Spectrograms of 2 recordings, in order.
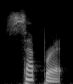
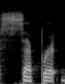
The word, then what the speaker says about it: separate: we pronounce it like separate for example men and women have separate bathrooms and when it's used as a verb then we pronounce it separate for example we need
